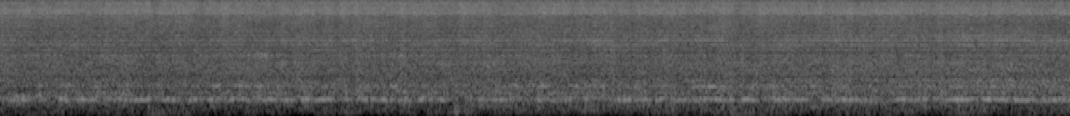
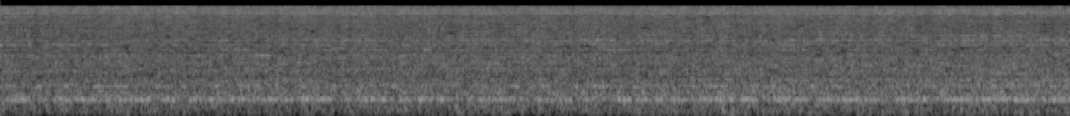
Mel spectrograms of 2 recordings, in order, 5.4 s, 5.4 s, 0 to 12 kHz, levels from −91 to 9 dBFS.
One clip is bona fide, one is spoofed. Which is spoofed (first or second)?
first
